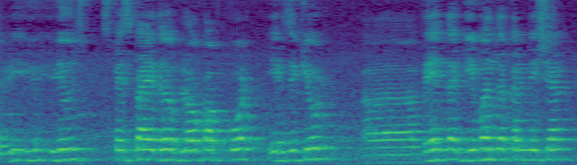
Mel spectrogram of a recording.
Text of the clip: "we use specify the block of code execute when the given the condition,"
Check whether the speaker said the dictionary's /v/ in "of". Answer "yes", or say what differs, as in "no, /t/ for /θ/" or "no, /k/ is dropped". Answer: no, /p/ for /v/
